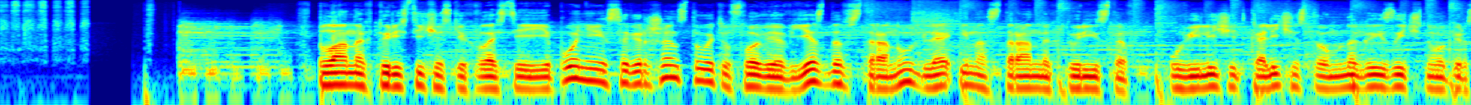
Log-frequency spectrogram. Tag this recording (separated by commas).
Speech, Music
